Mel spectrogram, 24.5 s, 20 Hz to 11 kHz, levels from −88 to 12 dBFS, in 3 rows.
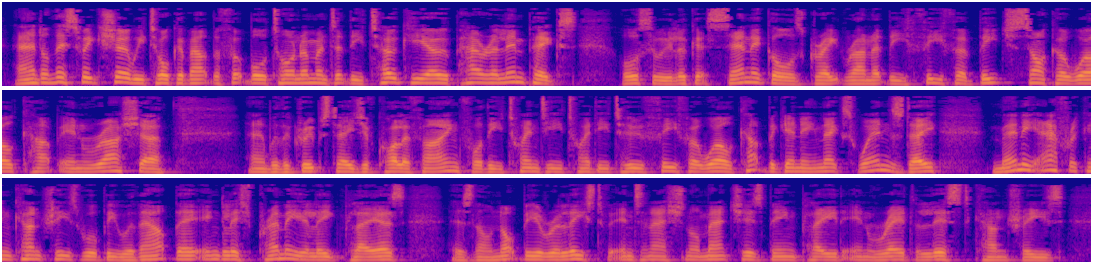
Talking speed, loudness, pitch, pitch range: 175 wpm, -22 LUFS, 135 Hz, 130-150 Hz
